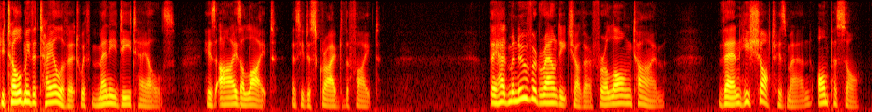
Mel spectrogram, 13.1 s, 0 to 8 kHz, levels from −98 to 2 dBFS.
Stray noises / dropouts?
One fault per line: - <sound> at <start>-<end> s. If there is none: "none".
none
